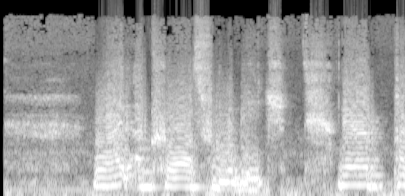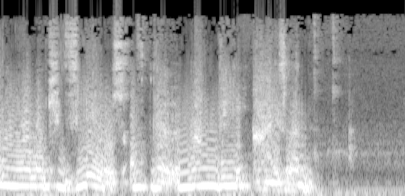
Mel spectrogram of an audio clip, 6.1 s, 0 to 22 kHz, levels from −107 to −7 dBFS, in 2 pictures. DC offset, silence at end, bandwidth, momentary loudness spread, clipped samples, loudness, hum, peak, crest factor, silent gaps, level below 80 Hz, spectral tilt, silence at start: under 0.1%; 0 s; 17 kHz; 10 LU; 0.4%; -6 LUFS; none; 0 dBFS; 6 dB; none; -26 dBFS; -4.5 dB/octave; 0.05 s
